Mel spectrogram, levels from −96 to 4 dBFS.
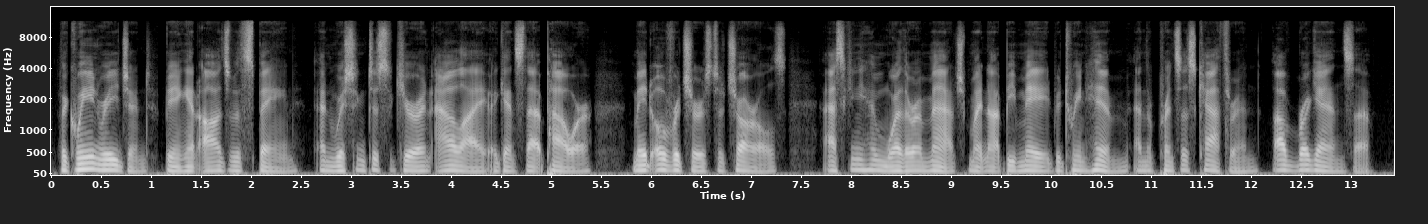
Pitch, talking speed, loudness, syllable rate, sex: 95 Hz, 170 wpm, -19 LUFS, 4.9 syllables/s, male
